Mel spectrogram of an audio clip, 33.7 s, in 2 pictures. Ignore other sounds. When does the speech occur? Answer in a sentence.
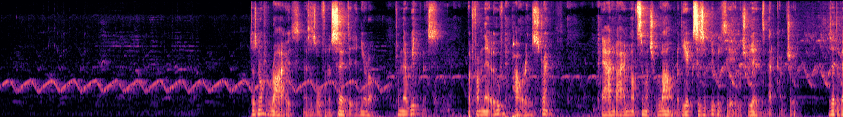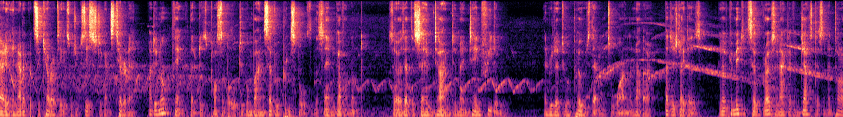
The speech can be heard from 5.0 to 27.1 s and from 27.7 to 33.7 s.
